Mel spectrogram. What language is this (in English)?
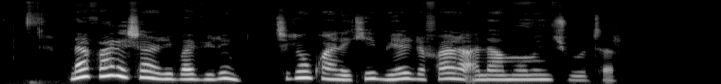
Hausa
